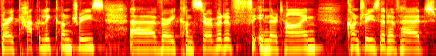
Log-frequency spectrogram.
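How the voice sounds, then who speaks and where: With an Irish accent, a woman speaks at a fairly slow pace in a medium pitch, with monotone, flat intonation and very even loudness, amid audible room echo. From rural Ireland. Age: 50s. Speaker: corporate diversity and inclusion head. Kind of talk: conference talk.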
